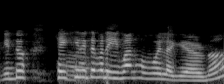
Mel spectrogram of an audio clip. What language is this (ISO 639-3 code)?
asm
